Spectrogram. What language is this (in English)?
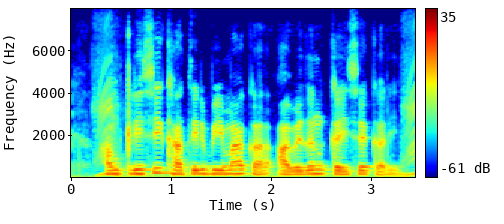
Bhojpuri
